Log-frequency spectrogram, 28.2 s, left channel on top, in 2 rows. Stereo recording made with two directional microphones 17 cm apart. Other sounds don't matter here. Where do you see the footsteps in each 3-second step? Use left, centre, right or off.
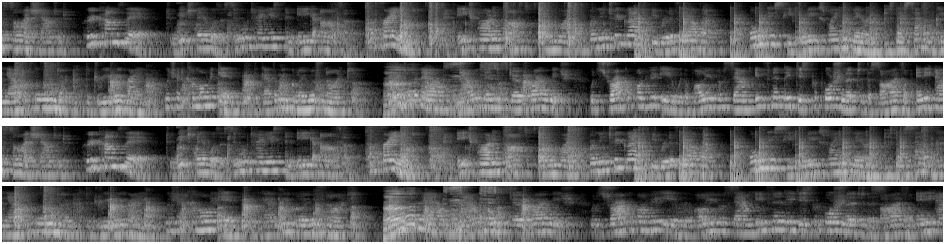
off, left, left, centre, right, right, right, right, off, off.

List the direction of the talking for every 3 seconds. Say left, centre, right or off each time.
right, right, right, centre, left, left, left, left, left, left.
